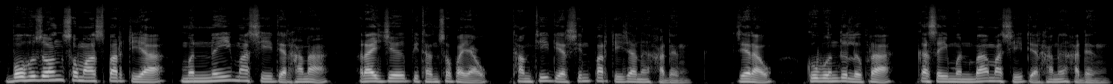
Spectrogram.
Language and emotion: Bodo, neutral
